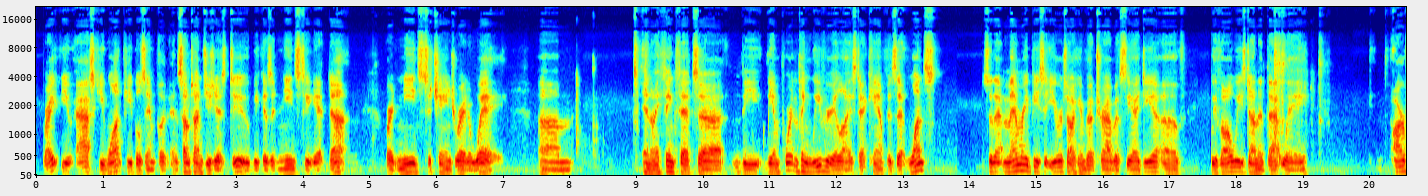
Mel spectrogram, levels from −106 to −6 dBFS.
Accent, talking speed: American, 180 wpm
